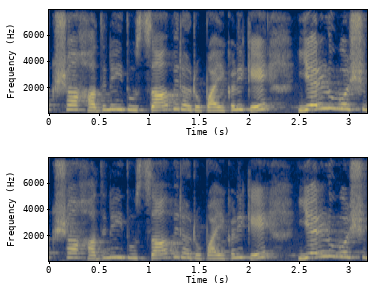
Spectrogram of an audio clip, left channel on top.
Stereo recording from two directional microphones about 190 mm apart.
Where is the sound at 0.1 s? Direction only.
15° left (ahead or behind).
